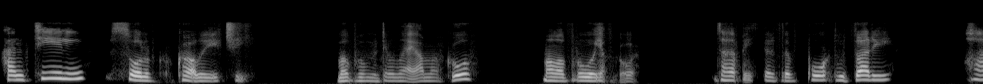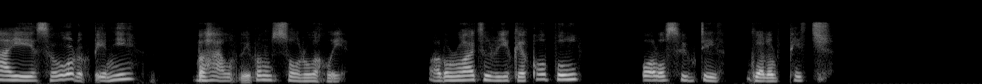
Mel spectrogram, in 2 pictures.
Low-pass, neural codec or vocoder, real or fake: 7.2 kHz; codec, 16 kHz in and 24 kHz out, 0.4 kbps, LongCat-Audio-Codec, four codebook decoder; fake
